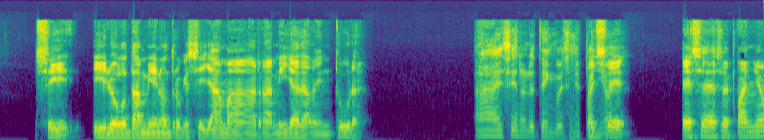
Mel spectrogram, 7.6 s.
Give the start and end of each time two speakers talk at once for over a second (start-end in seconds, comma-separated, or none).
none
